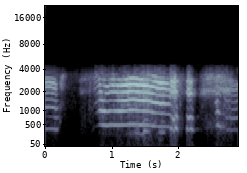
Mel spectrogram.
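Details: Infant upset by hiccups while trying to sleep gives a sustained, high-pitched wailing cry broken by brief catches and short sobs; infant crying.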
